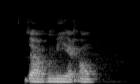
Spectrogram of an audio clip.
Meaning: third-person plural future of dormir
- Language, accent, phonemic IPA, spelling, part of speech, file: French, Canada, /dɔʁ.mi.ʁɔ̃/, dormiront, verb, LL-Q150 (fra)-dormiront.wav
